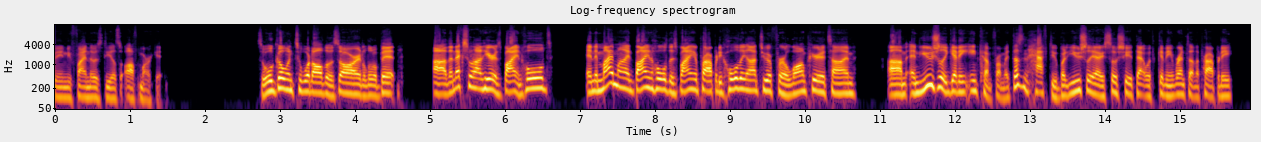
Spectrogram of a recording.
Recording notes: Real estate entrepreneurs in Surprise, Arizona. This was a live class recorded.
